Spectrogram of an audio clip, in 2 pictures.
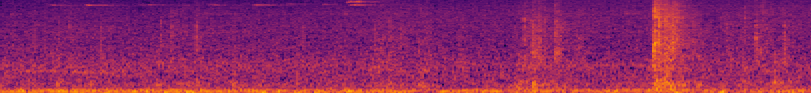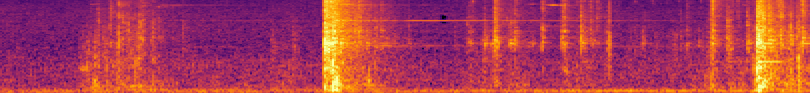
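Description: Surly Big Dummy steel long-tail cargo bike rolling down rock ledges, its tyres knocking over the rock and the rack and frame clattering with each drop. The loudest knocks come a little past halfway through and near the end, with lighter rattling between them.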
